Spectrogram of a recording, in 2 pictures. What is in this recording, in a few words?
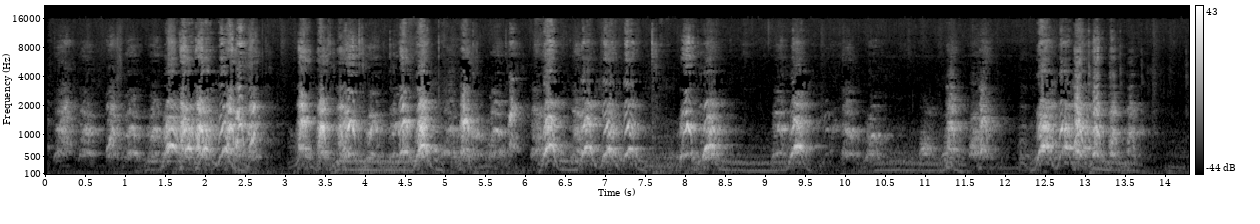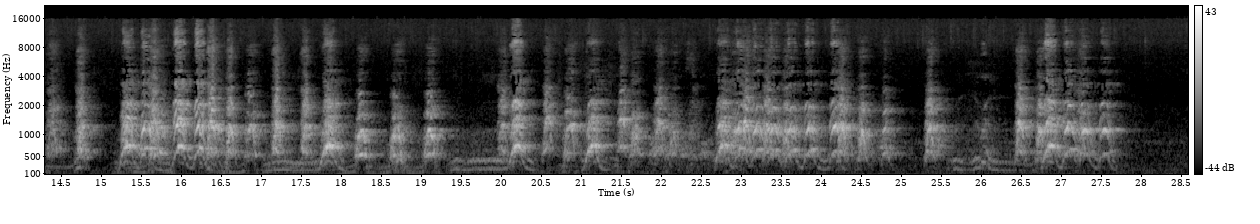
barking dogs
